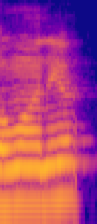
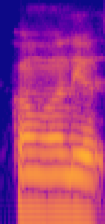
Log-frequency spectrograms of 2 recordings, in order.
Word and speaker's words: Kwon Won Il: Kwon Won Il. Yeah. Kwon Won Il.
